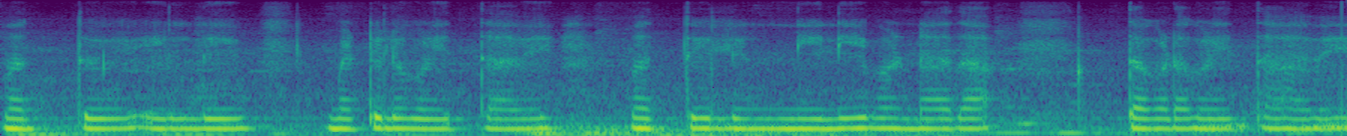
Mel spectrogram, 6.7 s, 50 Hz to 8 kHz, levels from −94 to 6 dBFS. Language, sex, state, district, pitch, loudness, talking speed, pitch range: Kannada, female, Karnataka, Bidar, 215 Hz, -15 LUFS, 70 wpm, 215-220 Hz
